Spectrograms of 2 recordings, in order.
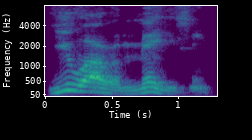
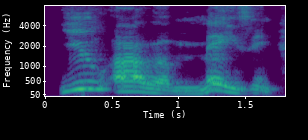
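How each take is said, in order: First: Soft and low, tender reassurance; quiet loving encouragement; warm affirmation. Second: You are amazing stretched slowly and firmly; deliberate, slowed-down You are amazing; slow emphatic affirmation. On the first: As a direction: say it softly to each listener. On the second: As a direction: lean into each word, slow. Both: Shown as a demonstration. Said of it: "I tell you every day".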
